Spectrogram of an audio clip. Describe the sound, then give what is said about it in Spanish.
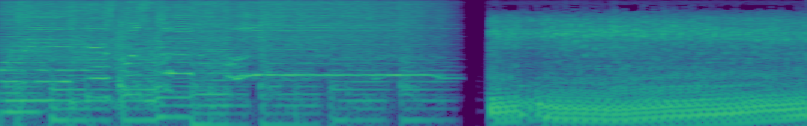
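A rhythmic musical passage cuts off abruptly, then a loud motorcycle engine roars and revs steadily for a couple of seconds with a rough, throbbing rumble. “Nuestro objetivo, sacar el mayor rendimiento a tu moto, durabilidad con un mantenimiento adecuado.”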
